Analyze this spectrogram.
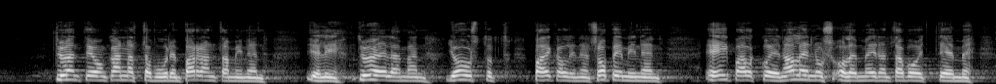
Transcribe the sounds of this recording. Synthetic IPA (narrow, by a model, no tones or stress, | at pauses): t̪yønt̪eoŋkɑnːɑt̪ːɑʋuːdempɑrɑnt̪ɑminen | elit̪yøelæmænjoust̪ot̪ | pɑikɑlːinensopiminen | eipɑlkːojenɑlenːusolemmeiɾænt̪ɑʋoit̪ːeːmːe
